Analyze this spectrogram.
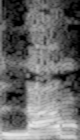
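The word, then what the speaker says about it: ل: তো ওই বিস্তর জায়গাটাই হচ্ছে পুরোটাই আমাদের এখানে লাগবে যখন আমরা লাম উচ্চারণ করব।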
